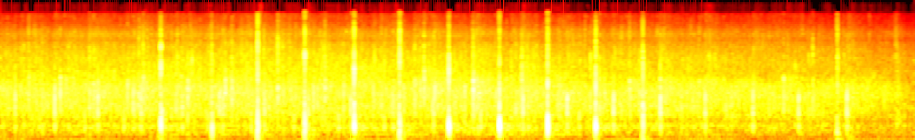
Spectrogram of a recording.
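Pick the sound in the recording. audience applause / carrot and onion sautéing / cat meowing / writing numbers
audience applause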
